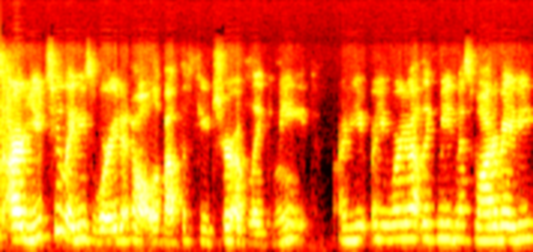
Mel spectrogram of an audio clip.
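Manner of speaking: ordinary delivery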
